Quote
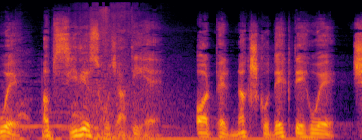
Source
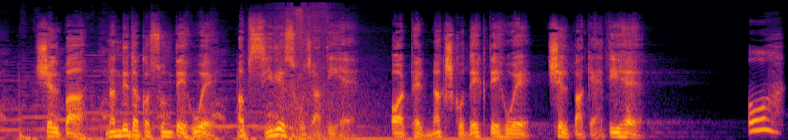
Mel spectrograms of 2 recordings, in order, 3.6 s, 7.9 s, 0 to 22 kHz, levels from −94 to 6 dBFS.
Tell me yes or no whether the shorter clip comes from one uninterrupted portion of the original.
yes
